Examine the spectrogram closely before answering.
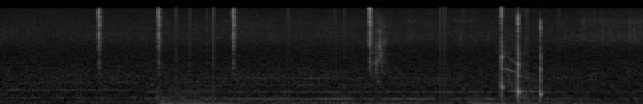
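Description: Short interface clicks sound as menu buttons are pressed.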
